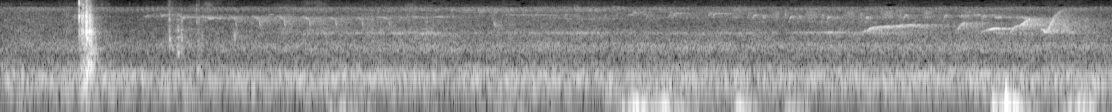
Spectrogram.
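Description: Faint outdoor bird calls, a run of high repeated chirps ending in a brighter rising-and-falling call near the end. A single sharp click about half a second in is the loudest sound, with a couple of soft low thumps later.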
